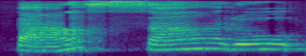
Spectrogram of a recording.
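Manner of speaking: "Pássaro" slowly split into separate syllables. Shown as a demonstration. Teacher showing pupils three syllables, "Pássaro" slowly syllabified. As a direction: draw out "Pássaro" one syllable at a time.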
